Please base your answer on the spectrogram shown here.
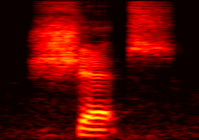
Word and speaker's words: chaps: um just off the bat it's they're actually pronounced shapes it's spelled chaps but pronounced shapes it's a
